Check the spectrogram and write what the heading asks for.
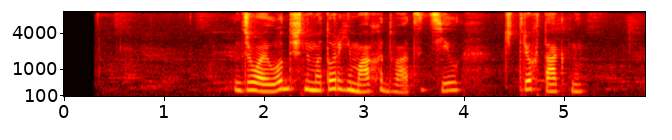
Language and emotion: Russian, neutral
